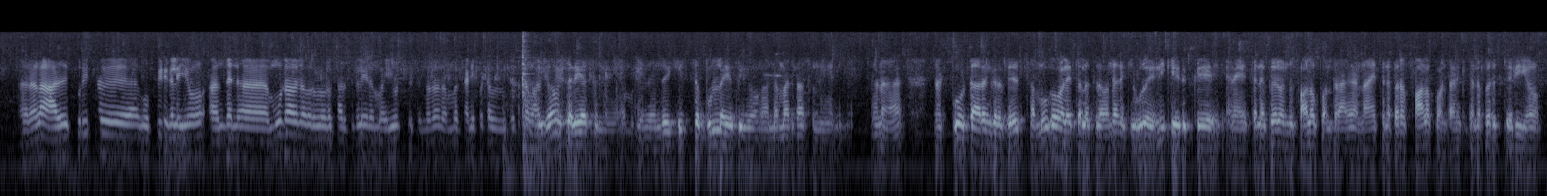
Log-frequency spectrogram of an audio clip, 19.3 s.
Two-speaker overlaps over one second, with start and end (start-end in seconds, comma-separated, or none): 6.6-8.1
